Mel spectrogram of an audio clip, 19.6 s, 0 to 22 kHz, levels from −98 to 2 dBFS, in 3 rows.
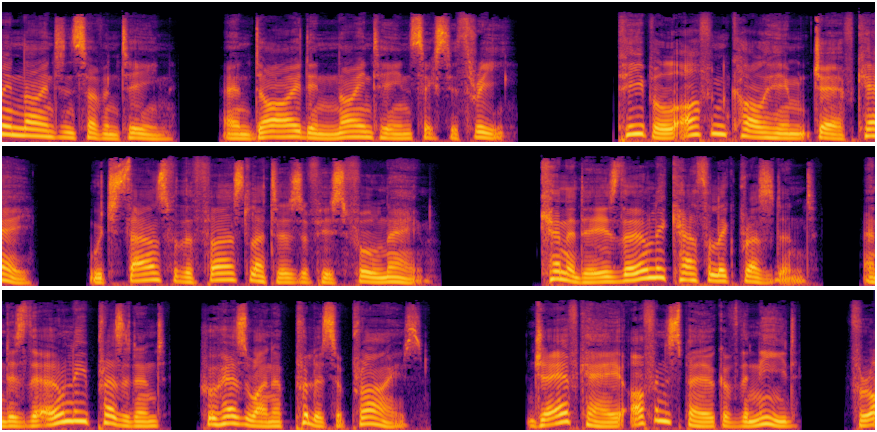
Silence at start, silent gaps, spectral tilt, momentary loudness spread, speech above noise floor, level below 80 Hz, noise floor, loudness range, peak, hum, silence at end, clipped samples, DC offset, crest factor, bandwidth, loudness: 0 s; 1.34-1.62 s, 3.88-4.58 s, 6.83-7.18 s, 9.85-10.53 s, 12.71-12.98 s, 14.37-14.57 s, 16.32-17.03 s, 19.10-19.42 s; -5 dB/octave; 10 LU; over 77 dB; -42 dBFS; under -90 dBFS; 2 LU; 0 dBFS; none; 0 s; under 0.1%; under 0.1%; 12 dB; 16 kHz; -13 LUFS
